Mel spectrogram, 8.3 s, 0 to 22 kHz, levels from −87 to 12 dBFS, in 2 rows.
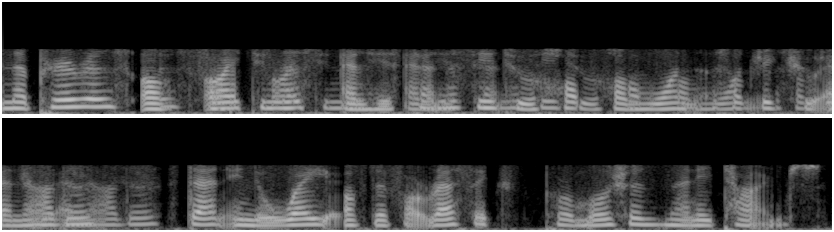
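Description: Speech over a band-limited telephone path, consistent with G.711 A-law coding, carries a doubled audio track from 0.79 to 4.99 s. A full-band second copy trails the original by about 300 ms, roughly 5 dB quieter, with no decay or room colouring. It starts and stops abruptly, most likely because a slower capture path recorded the signal a second time. Packet loss with pitch repetition occurs at 1.14 to 1.16 s, a 20 ms gap that fits a single lost packet and sounds like a briefly held, buzzy tone. It occurs again at 5.80 to 5.86 s, where a 60 ms gap, consistent with three consecutive lost packets, is bridged by a repeated pitch period that fades out before the speech cross-fades back in.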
